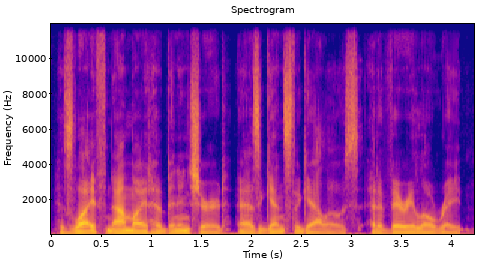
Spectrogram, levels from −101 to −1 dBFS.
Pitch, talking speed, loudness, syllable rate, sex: 100 Hz, 225 wpm, -20 LUFS, 5.4 syllables/s, male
